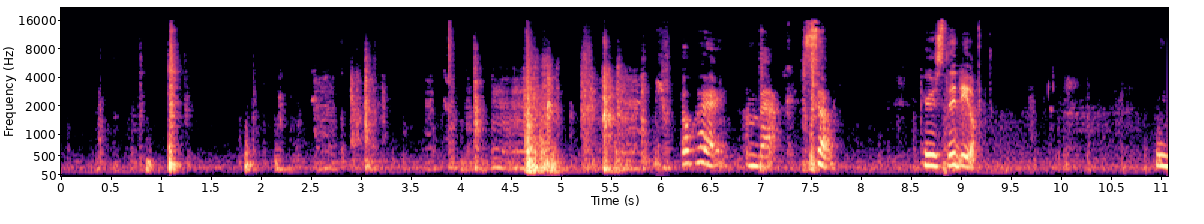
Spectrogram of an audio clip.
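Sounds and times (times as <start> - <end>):
door knocks, clicks and rattles: 1.9 - 6.0
speech: 6.2 - 7.8, 8.6 - 9.3.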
